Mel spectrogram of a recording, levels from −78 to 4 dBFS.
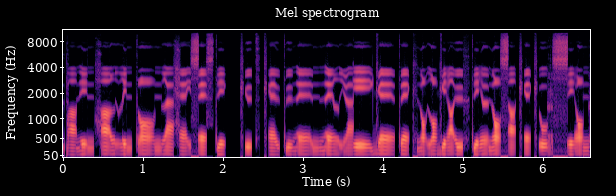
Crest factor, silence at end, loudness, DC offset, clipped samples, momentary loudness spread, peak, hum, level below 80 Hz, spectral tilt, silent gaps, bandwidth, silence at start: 20 dB; 0 s; -20 LUFS; under 0.1%; under 0.1%; 5 LU; 0 dBFS; none; -46 dBFS; -4 dB/octave; 2.03-2.21 s, 2.46-2.50 s; 10.5 kHz; 0.05 s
